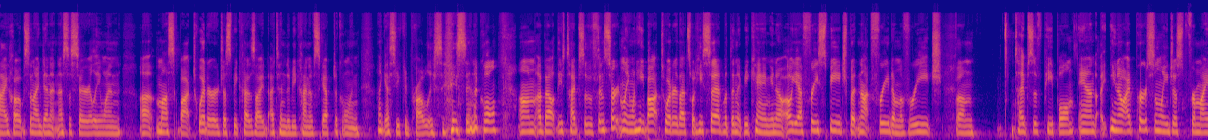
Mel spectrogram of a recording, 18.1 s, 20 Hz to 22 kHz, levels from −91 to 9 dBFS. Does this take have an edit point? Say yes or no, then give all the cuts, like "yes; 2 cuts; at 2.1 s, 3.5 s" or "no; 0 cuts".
yes; 2 cuts; at 9.0 s, 14.3 s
